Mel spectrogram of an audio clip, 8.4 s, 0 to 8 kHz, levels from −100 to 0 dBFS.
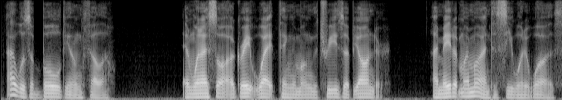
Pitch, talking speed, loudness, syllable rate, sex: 95 Hz, 205 wpm, -21 LUFS, 5.1 syllables/s, male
